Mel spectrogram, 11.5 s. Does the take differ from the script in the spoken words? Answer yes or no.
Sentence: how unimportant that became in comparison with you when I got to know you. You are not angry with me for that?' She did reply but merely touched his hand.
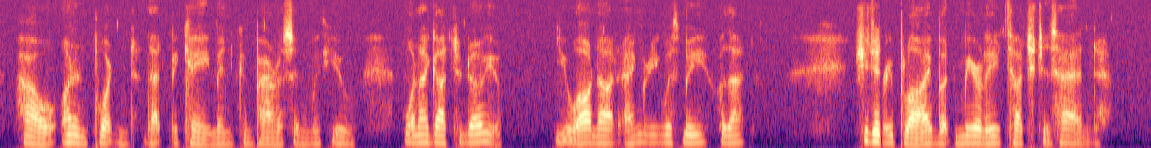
no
